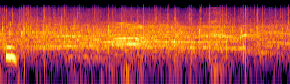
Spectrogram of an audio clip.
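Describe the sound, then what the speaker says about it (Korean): Students in a classroom clap for a classmate who read aloud, a dense steady patter of hands filling the room, with voices mixed in underneath. "박수, 박수, 박수 한 번 주자"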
